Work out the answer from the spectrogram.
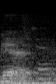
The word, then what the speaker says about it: debt: The one that we said over and over in Monday's lecture and it was hard to say and it's got a silent letter in it? Debt.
